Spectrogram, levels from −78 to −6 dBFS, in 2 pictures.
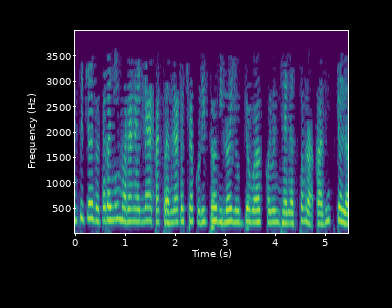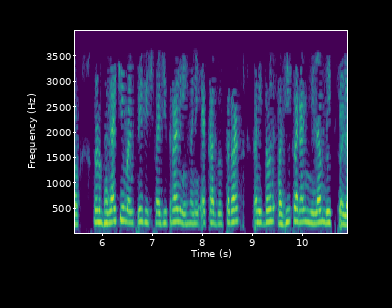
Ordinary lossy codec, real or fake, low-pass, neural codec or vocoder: MP3, 16 kbps; fake; 3.6 kHz; codec, 24 kHz, 1.5 kbps, HILCodec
